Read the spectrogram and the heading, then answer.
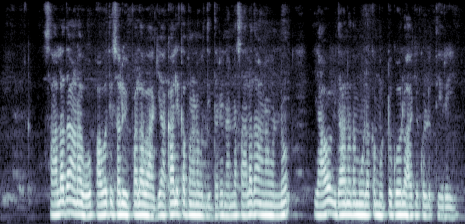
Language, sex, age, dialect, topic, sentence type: Kannada, male, 41-45, Mysore Kannada, banking, question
